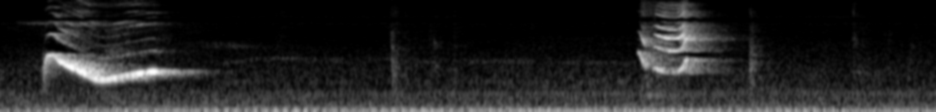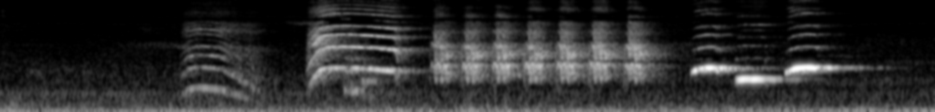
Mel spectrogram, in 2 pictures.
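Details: Mixed laughingthrush vocalising: a falling squeal, a harsh squawk, arched rasping notes, a quick run of evenly repeated buzzy pulses, and two closing whistles.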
